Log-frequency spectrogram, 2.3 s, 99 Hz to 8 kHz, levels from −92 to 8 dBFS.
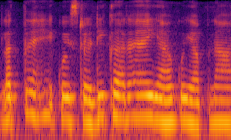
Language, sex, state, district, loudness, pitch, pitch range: Hindi, female, Bihar, Lakhisarai, -15 LUFS, 190 Hz, 175-200 Hz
